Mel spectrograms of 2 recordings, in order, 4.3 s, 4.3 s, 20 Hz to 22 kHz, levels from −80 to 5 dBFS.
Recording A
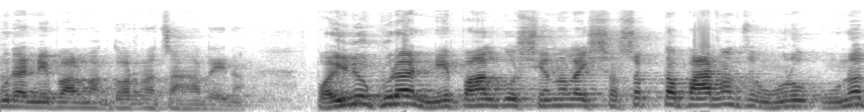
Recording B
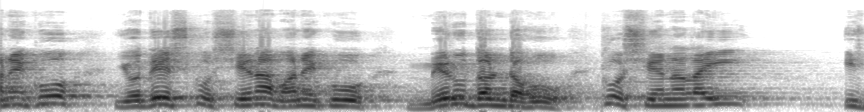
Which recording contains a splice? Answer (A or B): B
